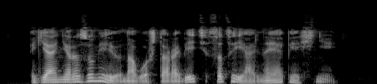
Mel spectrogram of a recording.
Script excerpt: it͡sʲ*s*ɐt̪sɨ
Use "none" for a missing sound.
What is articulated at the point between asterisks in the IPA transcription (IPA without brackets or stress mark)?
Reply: s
